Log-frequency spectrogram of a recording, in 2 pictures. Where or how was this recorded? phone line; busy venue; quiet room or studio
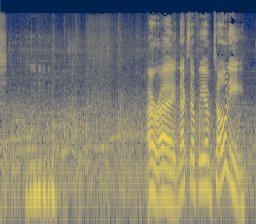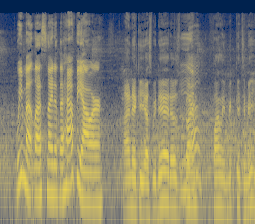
busy venue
